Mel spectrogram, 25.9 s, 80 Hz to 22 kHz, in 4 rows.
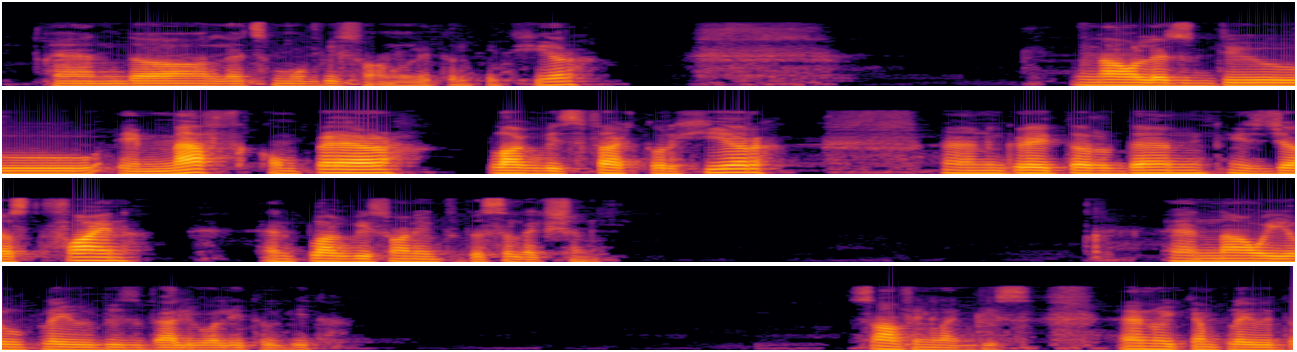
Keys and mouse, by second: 1.0 click, 1.5 g, 2.9-4.1 drag, 4.7 middle click, 5.3 shift+a, 9.0-10.6 drag, 12.9 click, 13.7 middle click, 14.8-16.0 drag, 16.7 middle click, 19.6-23.3 drag, 25.2-25.8 shift+drag.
